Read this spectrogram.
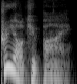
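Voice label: "preoccupy", British English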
